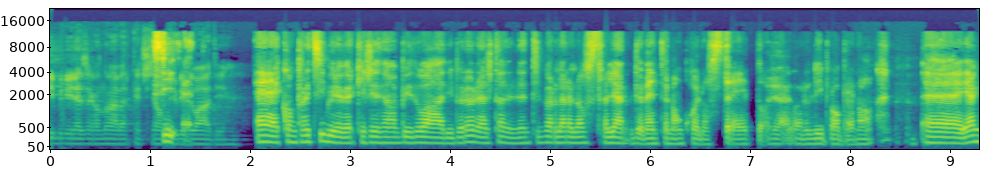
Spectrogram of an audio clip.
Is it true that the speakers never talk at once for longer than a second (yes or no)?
yes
